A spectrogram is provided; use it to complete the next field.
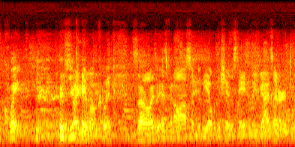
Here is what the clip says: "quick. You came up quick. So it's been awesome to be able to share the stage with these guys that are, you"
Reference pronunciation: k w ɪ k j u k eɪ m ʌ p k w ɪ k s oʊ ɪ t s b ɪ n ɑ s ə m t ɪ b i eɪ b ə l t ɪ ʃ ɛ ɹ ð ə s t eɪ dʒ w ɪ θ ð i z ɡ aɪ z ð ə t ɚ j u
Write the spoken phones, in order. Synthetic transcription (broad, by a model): k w ɪ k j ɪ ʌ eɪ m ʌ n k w ɪ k s oʊ ɪ t s b ɪ n ɑ s ə m t ɪ b i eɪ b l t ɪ ʃ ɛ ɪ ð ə s t eɪ dʒ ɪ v ð i z ɡ aɪ z ð ə t ɚ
